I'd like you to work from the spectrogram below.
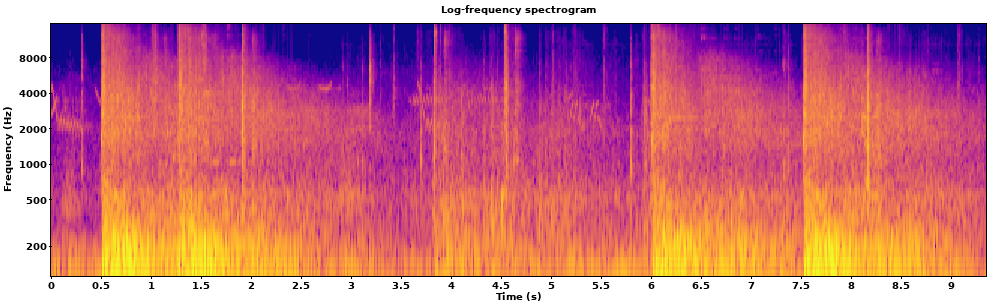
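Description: Halo Infinite sniper rifle firing in a match, four loud sharp cracks spaced a few seconds apart, each one followed by a short rumbling tail, with quieter game noise filling the gaps between shots.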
